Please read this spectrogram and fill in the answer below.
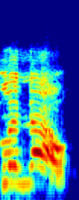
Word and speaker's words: Lionel: So it not only says that, and Lionel, am I pronouncing your name correctly? Because it's Linnell.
